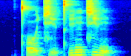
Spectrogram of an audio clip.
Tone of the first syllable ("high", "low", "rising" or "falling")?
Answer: rising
